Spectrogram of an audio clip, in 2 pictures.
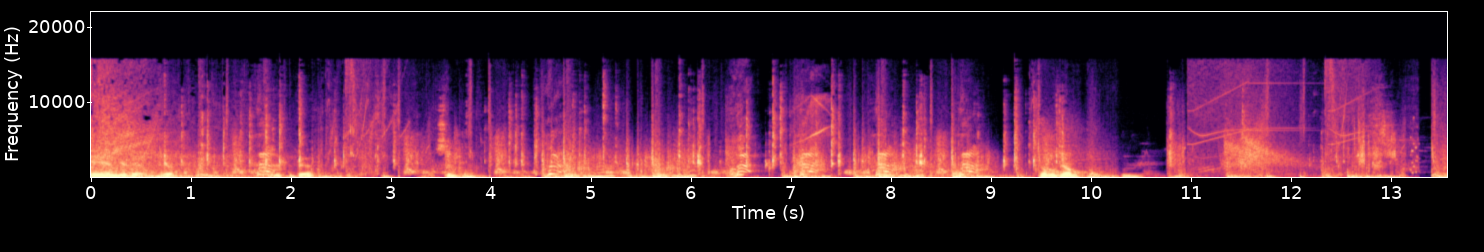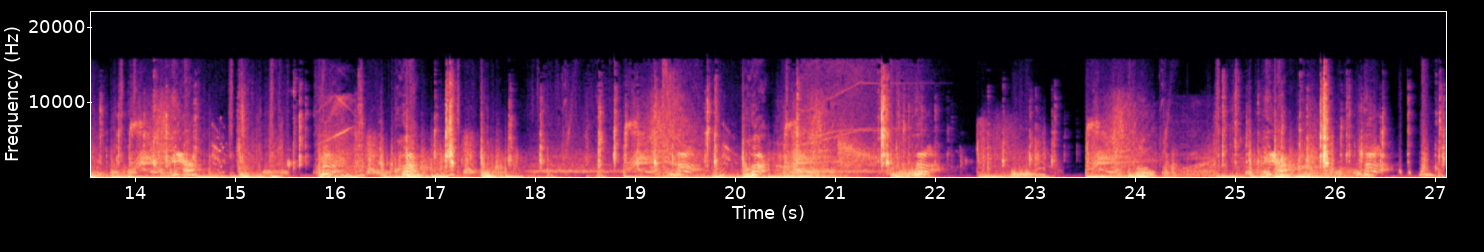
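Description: Fighters in a video game clash with sharp punches, blasts and impacts.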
